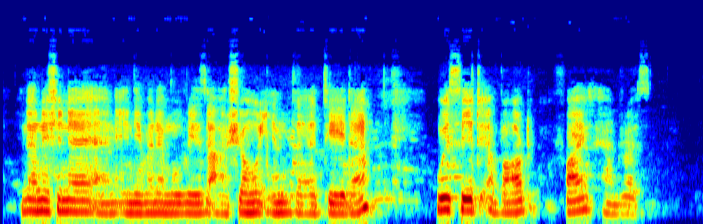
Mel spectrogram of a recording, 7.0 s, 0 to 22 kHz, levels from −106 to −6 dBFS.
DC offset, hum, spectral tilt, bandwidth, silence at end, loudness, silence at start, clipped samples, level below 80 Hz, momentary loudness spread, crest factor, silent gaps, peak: under 0.1%; none; -6.5 dB/octave; 7.8 kHz; 0.6 s; -19 LUFS; 0.2 s; under 0.1%; -54 dBFS; 14 LU; 16 dB; none; -2 dBFS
